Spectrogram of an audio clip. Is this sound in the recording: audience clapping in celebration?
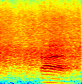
yes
